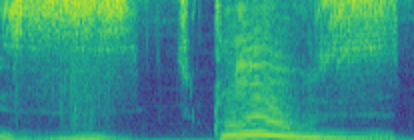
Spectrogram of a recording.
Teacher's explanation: Tu botar os dedos na garganta, tu vai ver que vibra muito. Então, ele é voiced, é sonoro.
